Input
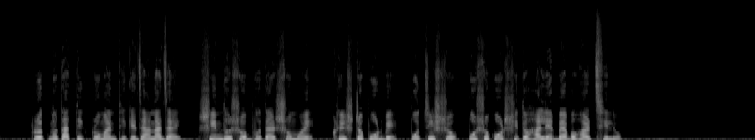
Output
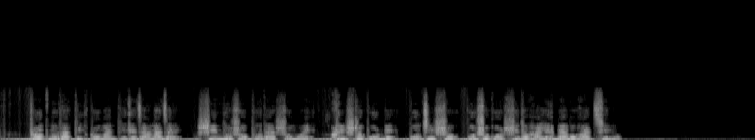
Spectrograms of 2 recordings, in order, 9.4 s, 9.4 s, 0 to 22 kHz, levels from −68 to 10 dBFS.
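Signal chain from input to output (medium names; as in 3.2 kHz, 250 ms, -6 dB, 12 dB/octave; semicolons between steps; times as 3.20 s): frequency axis rescaled in octaves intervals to 79%; swell ahead of each attack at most 42 dB/s; trim +3 dB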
